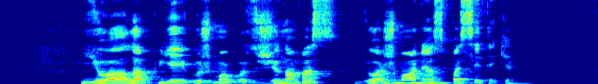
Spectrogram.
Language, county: Lithuanian, Vilnius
